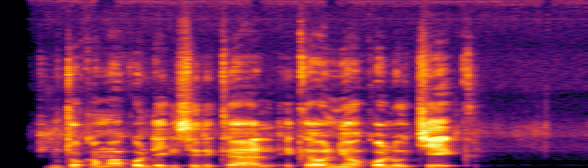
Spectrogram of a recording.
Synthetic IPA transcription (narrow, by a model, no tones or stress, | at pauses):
m̩tɔkamakondekisiɾikalɛkaɔnjɔkɔlʊt͡ʃek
